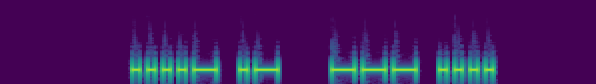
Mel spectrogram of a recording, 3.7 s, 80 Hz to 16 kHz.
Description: Morse code, heard as a keyed tone, about 25 wpm, 700 Hz. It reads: 4A OH
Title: Field Day Exchanges - 25wpm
